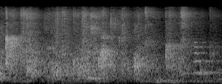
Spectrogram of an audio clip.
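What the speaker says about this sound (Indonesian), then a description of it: "Tepuk tangan dulu." A group claps hands in a classroom lesson for children, a quick burst of sharp, overlapping slaps that runs for a couple of seconds at close range.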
